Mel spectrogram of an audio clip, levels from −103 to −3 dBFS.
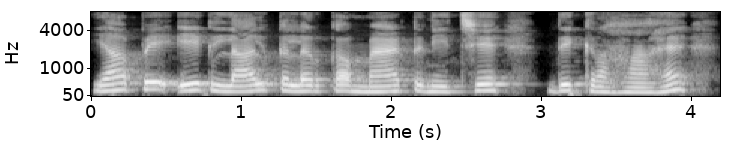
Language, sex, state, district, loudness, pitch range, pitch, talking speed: Hindi, female, Karnataka, Bangalore, -14 LUFS, 185-225 Hz, 210 Hz, 155 wpm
